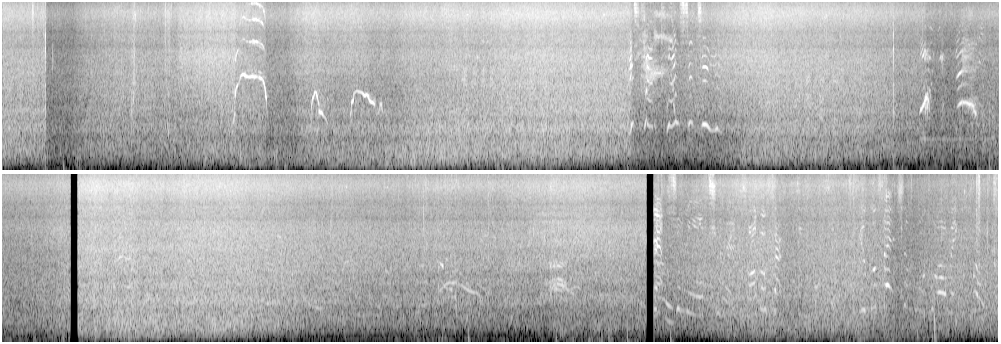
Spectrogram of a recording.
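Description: Waves wash and break on the shore.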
